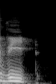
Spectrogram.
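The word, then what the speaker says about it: Vite: इसका नाम जो है व्हाइट ये देखने में पढ़ने में आता है की व्हाइट लिखा होगा लेकिन एक्चुअल में इसको प्रोनाउंस करते हैं वाइट शायद फ्रेंच या मतलब मुझे एग्जैक्ट नहीं आता किसी दूसरी इंग्लिश लैंग्वेज नहीं है इसका मतलब होता है फास्ट तो इसको हम इन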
